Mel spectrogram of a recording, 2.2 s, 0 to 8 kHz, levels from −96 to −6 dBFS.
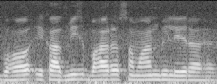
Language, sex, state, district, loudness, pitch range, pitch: Hindi, male, Chhattisgarh, Raipur, -16 LUFS, 150-165 Hz, 160 Hz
